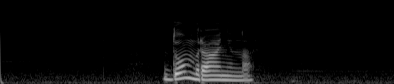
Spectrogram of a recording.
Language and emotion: Russian, neutral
